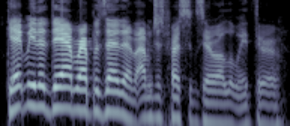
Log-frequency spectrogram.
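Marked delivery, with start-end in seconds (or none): 0.1-1.4 louder, irritated demand; annoyed shout. Retold or imitated. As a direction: bark at the phone menu. Yelling at phone menu.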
